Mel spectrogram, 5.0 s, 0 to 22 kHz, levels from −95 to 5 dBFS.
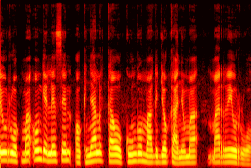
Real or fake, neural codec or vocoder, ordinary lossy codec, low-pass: real; none; none; 19.8 kHz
